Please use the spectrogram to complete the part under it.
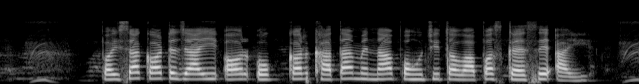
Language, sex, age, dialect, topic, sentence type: Bhojpuri, female, 18-24, Southern / Standard, banking, question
